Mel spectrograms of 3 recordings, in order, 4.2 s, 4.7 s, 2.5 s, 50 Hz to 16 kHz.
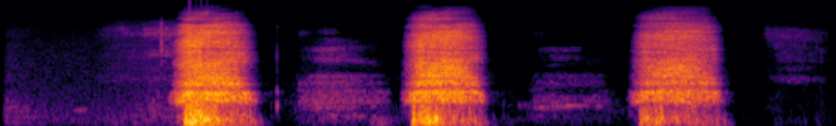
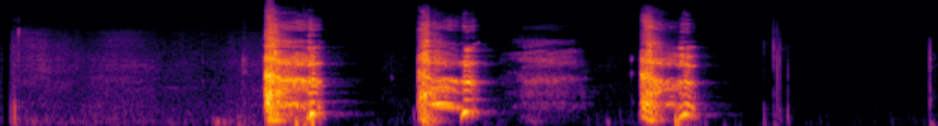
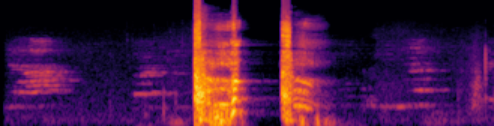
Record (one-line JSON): {"exhalation_length": "4.2 s", "exhalation_amplitude": 30042, "exhalation_signal_mean_std_ratio": 0.39, "three_cough_length": "4.7 s", "three_cough_amplitude": 32768, "three_cough_signal_mean_std_ratio": 0.3, "cough_length": "2.5 s", "cough_amplitude": 32768, "cough_signal_mean_std_ratio": 0.28, "survey_phase": "beta (2021-08-13 to 2022-03-07)", "age": "18-44", "gender": "Female", "wearing_mask": "No", "symptom_none": true, "smoker_status": "Never smoked", "respiratory_condition_asthma": false, "respiratory_condition_other": false, "recruitment_source": "REACT", "submission_delay": "4 days", "covid_test_result": "Negative", "covid_test_method": "RT-qPCR", "influenza_a_test_result": "Negative", "influenza_b_test_result": "Negative"}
